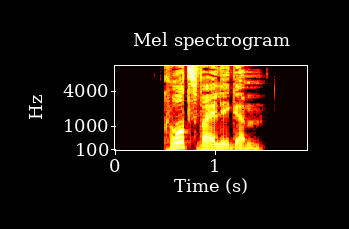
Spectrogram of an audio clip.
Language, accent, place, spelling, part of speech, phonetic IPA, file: German, Germany, Berlin, kurzweiligem, adjective, [ˈkʊʁt͡svaɪ̯lɪɡəm], De-kurzweiligem.ogg
- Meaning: strong dative masculine/neuter singular of kurzweilig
